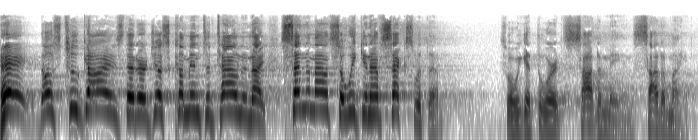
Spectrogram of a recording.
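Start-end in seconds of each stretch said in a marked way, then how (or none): 0.0-5.5 crowd yelling out. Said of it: "yelling out".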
